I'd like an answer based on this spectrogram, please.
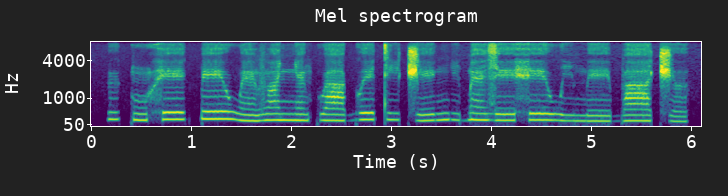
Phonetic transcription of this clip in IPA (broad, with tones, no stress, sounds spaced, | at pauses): ɨ˧ k ũ˨ h eː˦ k͡p eː˦ w ɛ̃˨ v ã˦ ɲ ɛ̃˧ kʷ aː˧ ɡʷ eː˦ t i˧ t͡ʃ eː˨˦ ŋ i˦˨ ɓ ɛ̃˦ z eː˧ h eː˦ w i˨ m eː˨ b aː˧ t͡ʃ ə˨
